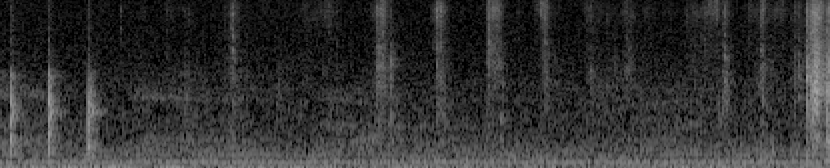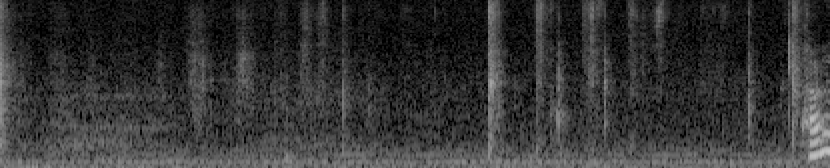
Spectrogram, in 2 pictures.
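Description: Tarot cards are handled and shuffled at close range, giving soft papery riffles and scattered light taps against a quiet room background, with a louder flurry midway.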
